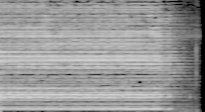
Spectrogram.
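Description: Harmonica holding one long chord, which stops and fades out near the end.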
